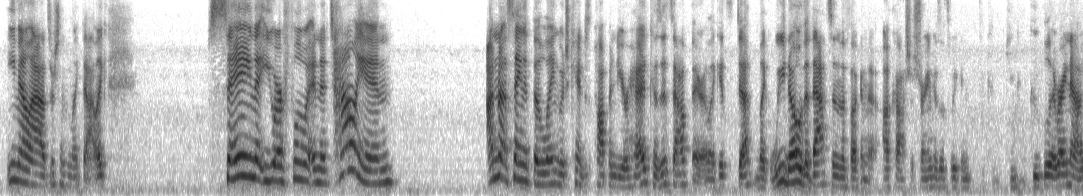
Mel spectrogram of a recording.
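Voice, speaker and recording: Hosting a laid-back live-stream Q&A, a woman with a slightly bright voice reads comments from viewers and answers them. Her manner is chatty and frank, full of swearing, gasps, and high laughs.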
